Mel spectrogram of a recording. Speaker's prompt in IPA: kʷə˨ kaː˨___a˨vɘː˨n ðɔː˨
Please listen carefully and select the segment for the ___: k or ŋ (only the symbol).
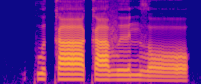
k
